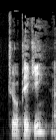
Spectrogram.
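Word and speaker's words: Tuaupiki: Mate, can you help me with the pronunciation of Tane? – Tuapiki. – Okay, very good. That was a lot easier than what it looks.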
